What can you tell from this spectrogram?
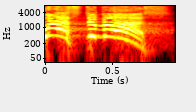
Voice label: direction relative west, battlechatter us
